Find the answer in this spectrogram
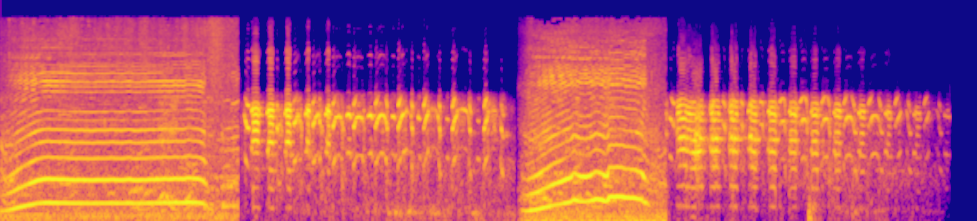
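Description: Alpaca giving two shrill, drawn-out tonal cries, each about two seconds long, each followed by rapid, rattling, squeaky pulses.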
